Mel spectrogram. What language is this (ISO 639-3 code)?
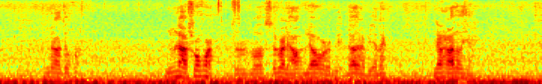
zho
